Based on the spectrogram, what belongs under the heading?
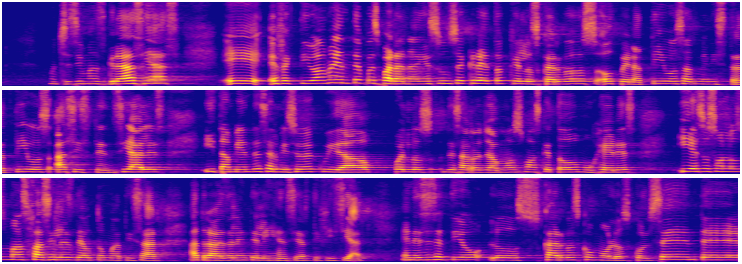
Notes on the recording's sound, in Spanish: Este es un episodio grabado en vivo durante ANDICOM 2023 del panel "Sesgos de género en la era de la Inteligencia Artificial".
